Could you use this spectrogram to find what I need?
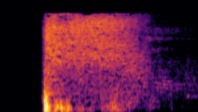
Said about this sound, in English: He sprayed me with water from his trunk. Where the water came from, I didn't see. I don't know if he sucked water and let it out, or if he was just blowing his nose on me.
